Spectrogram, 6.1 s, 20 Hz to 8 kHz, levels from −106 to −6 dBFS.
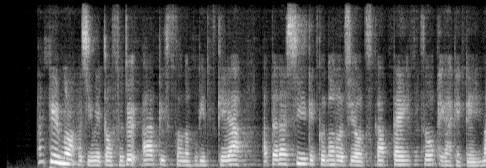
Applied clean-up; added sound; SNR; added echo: neural mask model DeepFilterNet 3.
